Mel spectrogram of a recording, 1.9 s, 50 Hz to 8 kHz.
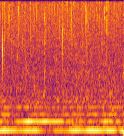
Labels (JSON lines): {"label": "biophony, midshipman", "recorder": "SoundTrap 500"}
